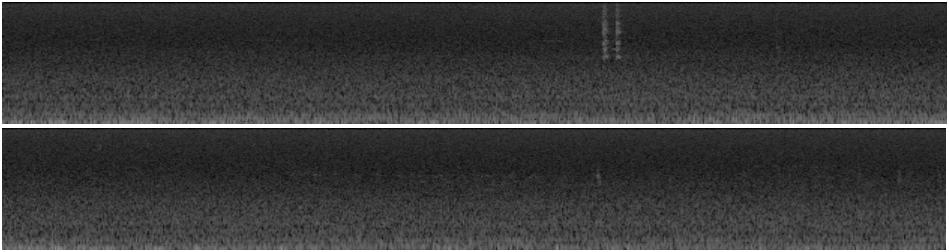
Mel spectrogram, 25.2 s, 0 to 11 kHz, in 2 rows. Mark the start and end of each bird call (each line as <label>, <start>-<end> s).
White-crowned Sparrow (Zonotrichia leucophrys), 3.3-3.8 s
White-crowned Sparrow (Zonotrichia leucophrys), 7.0-7.6 s
unidentified bird, 10.3-10.4 s
Rock Wren (Salpinctes obsoletus), 11.8-13.3 s
White-crowned Sparrow (Zonotrichia leucophrys), 13.9-14.0 s
White-crowned Sparrow (Zonotrichia leucophrys), 14.5-14.7 s
White-crowned Sparrow (Zonotrichia leucophrys), 15.9-16.1 s
Rock Wren (Salpinctes obsoletus), 16.0-19.9 s
unidentified bird, 20.5-20.6 s
Rock Wren (Salpinctes obsoletus), 22.4-24.2 s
